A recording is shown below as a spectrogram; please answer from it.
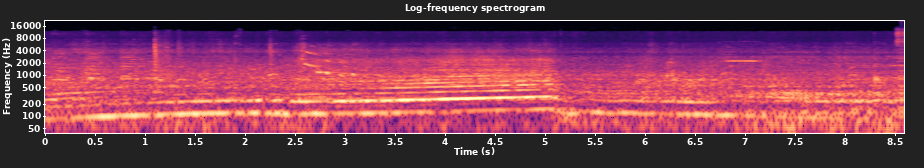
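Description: A motor vehicle's engine running, its pitch climbing steadily for a few seconds as it picks up revs, then dropping away about five seconds in.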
